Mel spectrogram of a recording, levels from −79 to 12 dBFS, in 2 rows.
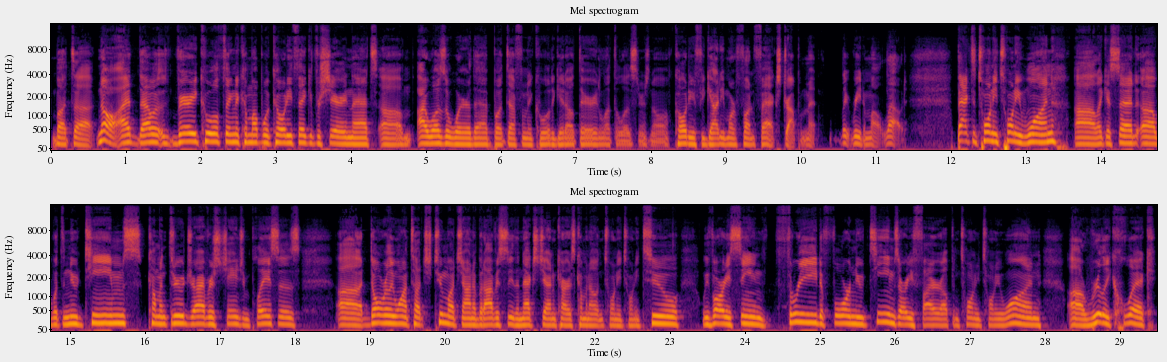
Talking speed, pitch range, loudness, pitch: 220 wpm, 140-175 Hz, -14 LUFS, 155 Hz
